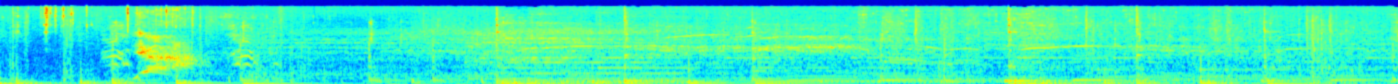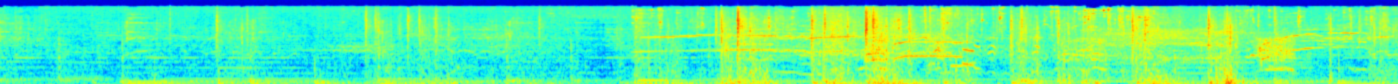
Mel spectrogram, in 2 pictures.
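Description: Horses neigh and gallop off together as riders set out in a video game, hooves clip-clopping under a musical score, with someone shouting and voices in between.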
